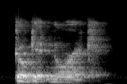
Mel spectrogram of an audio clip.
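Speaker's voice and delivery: soft, hushed half-whisper in character. Voicing a character telling an ally to fetch someone: in-character half-whisper. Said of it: "I whisper to Monty".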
